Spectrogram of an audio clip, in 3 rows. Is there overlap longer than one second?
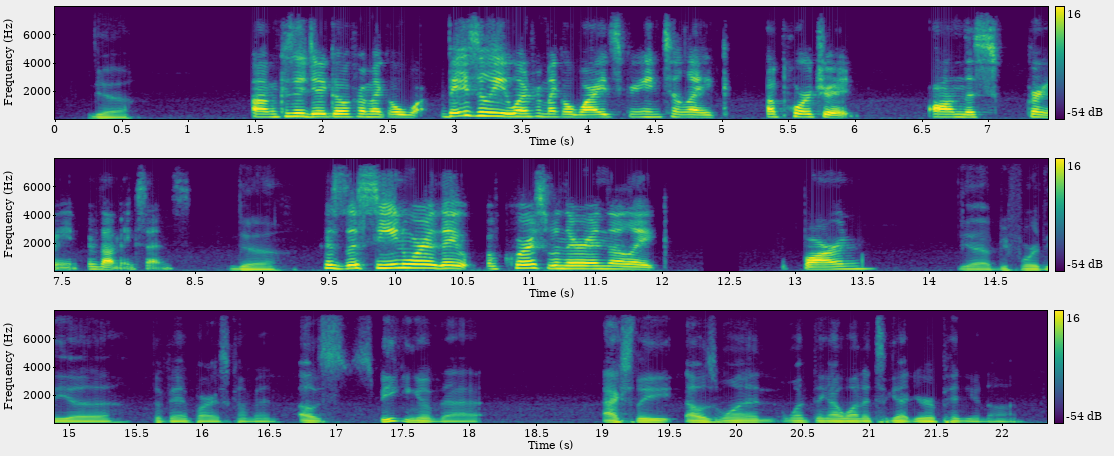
No

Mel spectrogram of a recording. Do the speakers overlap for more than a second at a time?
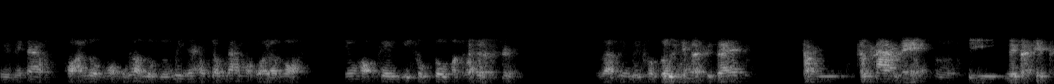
No

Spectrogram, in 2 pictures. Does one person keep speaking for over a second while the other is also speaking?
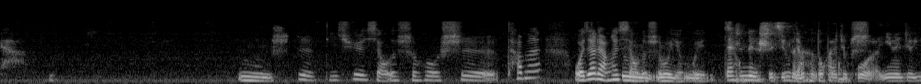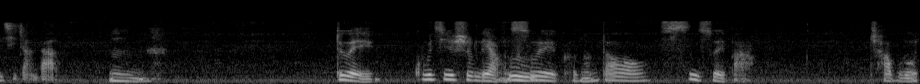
Yes, from 6.2 s

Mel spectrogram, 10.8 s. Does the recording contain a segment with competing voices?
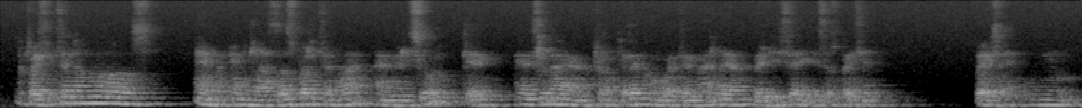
No

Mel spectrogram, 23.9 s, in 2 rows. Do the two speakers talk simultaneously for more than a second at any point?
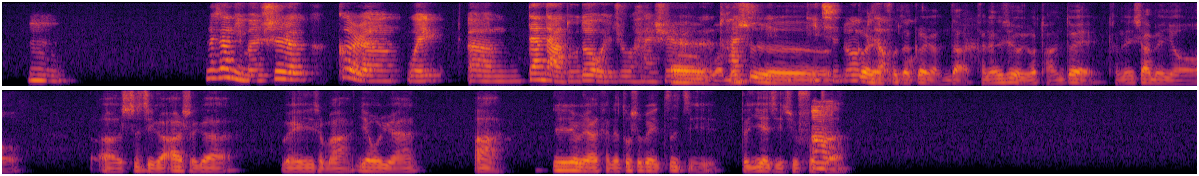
Yes, from 6.7 s

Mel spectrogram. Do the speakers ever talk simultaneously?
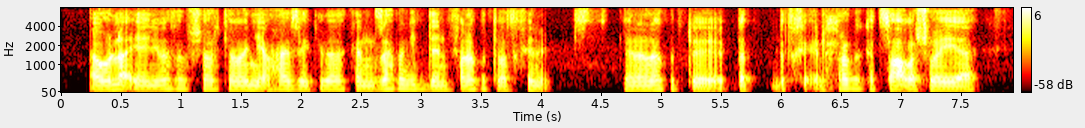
No

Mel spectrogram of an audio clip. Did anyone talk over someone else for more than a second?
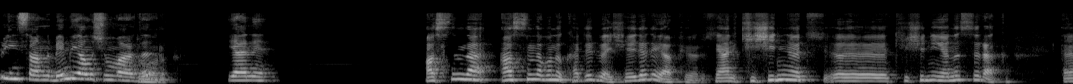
No

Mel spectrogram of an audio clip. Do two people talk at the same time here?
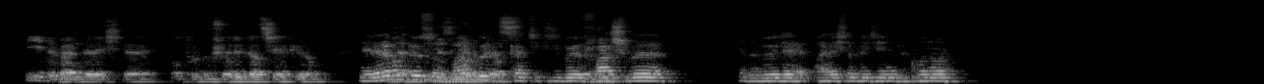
Yes, from 3.8 s

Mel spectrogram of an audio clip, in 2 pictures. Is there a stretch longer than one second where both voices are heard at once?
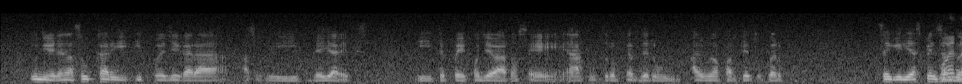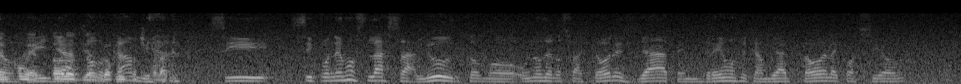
Yes, from 9.3 s

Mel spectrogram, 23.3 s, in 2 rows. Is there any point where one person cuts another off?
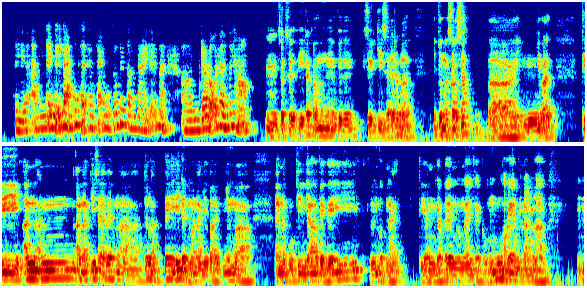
No

